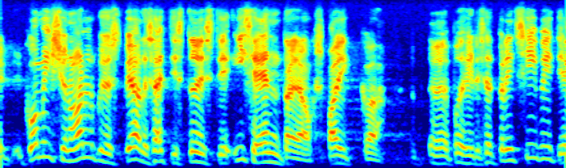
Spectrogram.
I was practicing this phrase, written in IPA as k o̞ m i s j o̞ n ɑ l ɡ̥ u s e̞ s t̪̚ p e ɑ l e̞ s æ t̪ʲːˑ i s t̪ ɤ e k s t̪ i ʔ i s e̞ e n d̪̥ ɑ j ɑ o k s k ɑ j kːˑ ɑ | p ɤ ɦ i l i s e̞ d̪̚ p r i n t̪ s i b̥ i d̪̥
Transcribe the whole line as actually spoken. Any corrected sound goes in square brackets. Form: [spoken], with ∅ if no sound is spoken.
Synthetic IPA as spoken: k o̞ m i s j o̞ n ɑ l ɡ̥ u s e̞ s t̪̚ p e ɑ l e̞ s æ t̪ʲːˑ i s t̪ ɤ e [∅] s t̪ i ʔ i s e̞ e n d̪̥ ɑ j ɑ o k s [p] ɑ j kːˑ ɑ | p ɤ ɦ i l i s e̞ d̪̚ p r i n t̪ s [iː] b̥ i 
